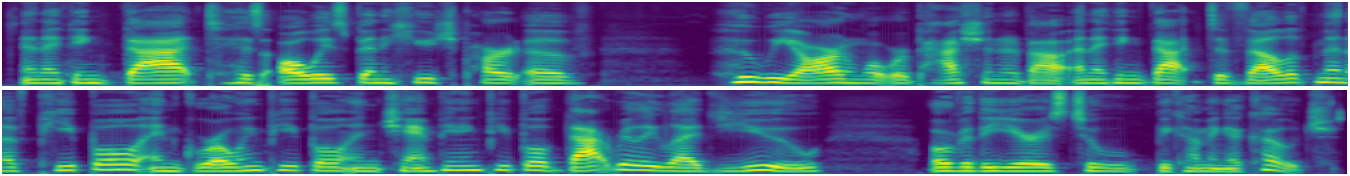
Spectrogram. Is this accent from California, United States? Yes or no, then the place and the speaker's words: no; Orlando, Florida, United States; moved away as an adult; now in Germany; I'm from Orlando, Florida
